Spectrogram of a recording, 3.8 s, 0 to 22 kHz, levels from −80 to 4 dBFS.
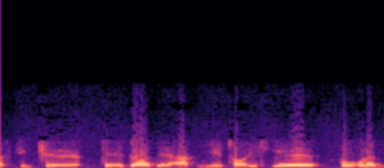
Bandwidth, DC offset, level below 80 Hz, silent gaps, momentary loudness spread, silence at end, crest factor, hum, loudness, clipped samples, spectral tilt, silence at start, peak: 6.8 kHz; under 0.1%; -46 dBFS; none; 9 LU; 0 s; 10 dB; none; -11 LUFS; under 0.1%; -6 dB/octave; 0 s; 0 dBFS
